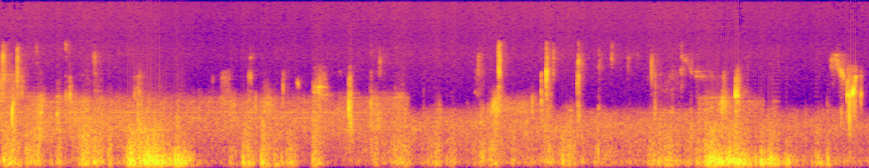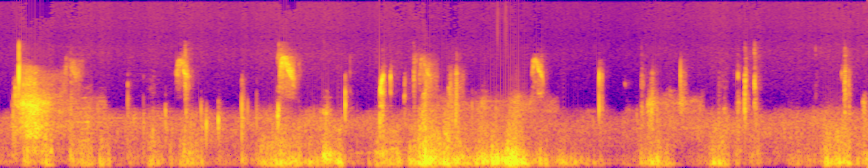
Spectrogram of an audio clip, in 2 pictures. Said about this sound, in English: Lots of birds moving around here this morning. Sparrows. I think there's a couple robins with those blue jays.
